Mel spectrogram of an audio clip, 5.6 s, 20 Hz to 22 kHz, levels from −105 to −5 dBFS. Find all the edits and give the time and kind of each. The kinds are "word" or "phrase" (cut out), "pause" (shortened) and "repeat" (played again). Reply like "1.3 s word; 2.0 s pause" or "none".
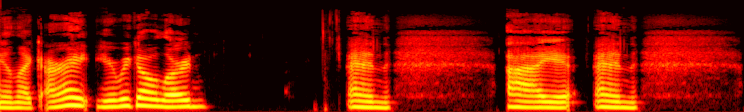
4.4 s repeat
